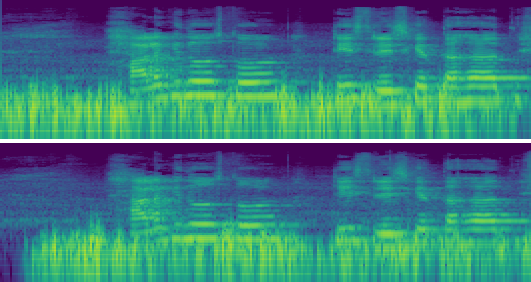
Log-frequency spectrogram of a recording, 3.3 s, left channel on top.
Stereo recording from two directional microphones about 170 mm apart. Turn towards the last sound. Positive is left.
turn(degrees=50)  # may be behind; listen again after turning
